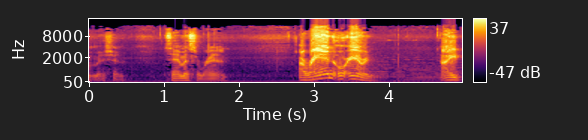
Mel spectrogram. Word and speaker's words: Aran: Aran or Aran? I pronounce Aran.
